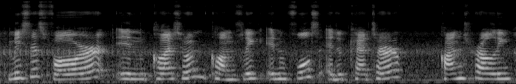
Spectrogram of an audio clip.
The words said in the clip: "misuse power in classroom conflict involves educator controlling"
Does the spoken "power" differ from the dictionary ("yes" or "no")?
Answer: yes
